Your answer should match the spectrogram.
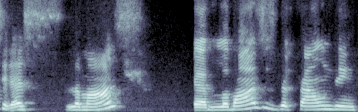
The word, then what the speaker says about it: Lamaze: believe we have uh do you do you pronounce it as lamas yeah lamaze is the founding father of childbirth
